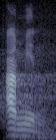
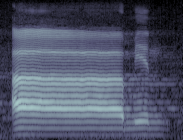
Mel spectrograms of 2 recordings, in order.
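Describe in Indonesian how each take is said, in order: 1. Vokal pertama dan kedua sama-sama pendek. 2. Vokal pertama panjang, vokal kedua pendek. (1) "pendek semua" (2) "A-nya panjang, minnya pendek"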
